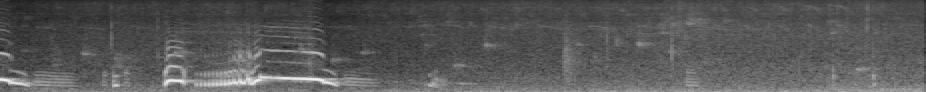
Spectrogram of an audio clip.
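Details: Puter pelung turtle dove singing in the terasan bermetal style: a few low coos, then a loud stuttering pulsed phrase and a sustained falling coo, followed by several seconds of faint background noise.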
